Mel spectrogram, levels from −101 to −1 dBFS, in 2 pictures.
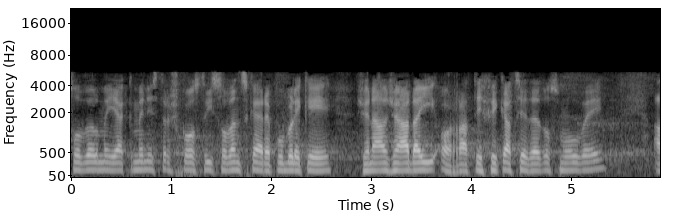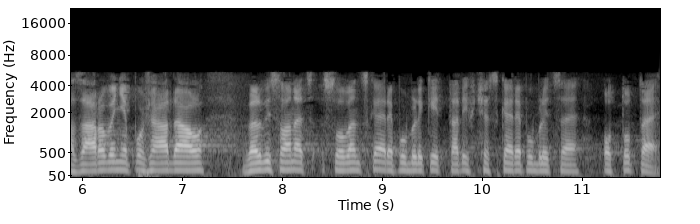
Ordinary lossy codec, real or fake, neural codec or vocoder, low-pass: MP3, 32 kbps; real; none; 5.4 kHz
